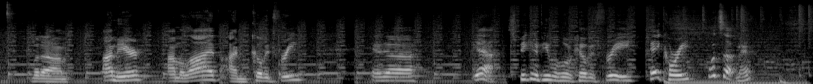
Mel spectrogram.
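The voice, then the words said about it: Strained voice with unsteady pitch. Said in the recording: “please forgive my voice because I am still recovering from COVID... you might hear me have all sorts of tenor and octaves to my voice”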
